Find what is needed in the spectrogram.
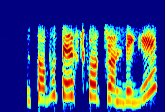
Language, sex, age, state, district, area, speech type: Odia, female, 18-30, Odisha, Koraput, urban, conversation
